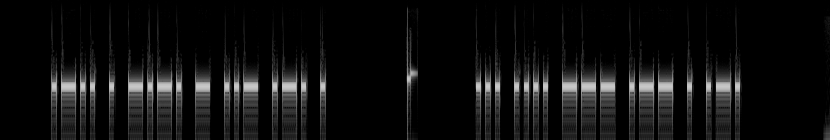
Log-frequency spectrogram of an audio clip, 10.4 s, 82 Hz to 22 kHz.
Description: Morse code, heard as a keyed tone, about 20 wpm, 700 Hz. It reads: LECTURE SHOWER
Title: Sentences from Top 1600 Words - New Word Drill Alt - 20wpm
